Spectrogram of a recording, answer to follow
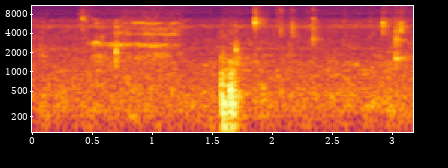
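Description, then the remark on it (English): A single short, wet slurp of water, followed by faint swallowing clicks and tiny mouth sounds, otherwise quiet. “Let me have a slurp in the water.”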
